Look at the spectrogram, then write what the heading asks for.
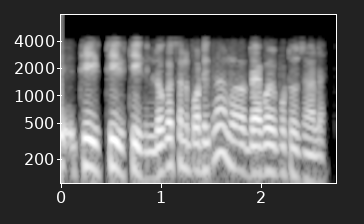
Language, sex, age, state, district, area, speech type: Odia, male, 18-30, Odisha, Kalahandi, rural, conversation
